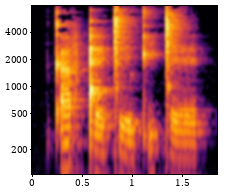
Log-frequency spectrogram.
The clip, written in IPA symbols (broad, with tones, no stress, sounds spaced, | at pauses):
kʼ a˧˥ f ǃ ɛ˩˧ ǀ e˩ l kʼ i˧ ǀ ɛ˩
